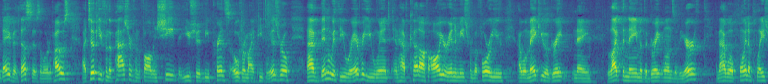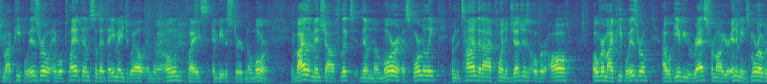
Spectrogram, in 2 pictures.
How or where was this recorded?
large echoing room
